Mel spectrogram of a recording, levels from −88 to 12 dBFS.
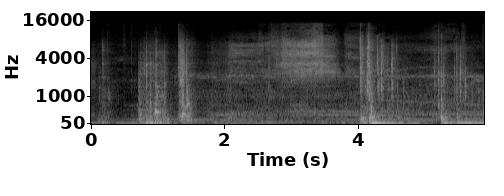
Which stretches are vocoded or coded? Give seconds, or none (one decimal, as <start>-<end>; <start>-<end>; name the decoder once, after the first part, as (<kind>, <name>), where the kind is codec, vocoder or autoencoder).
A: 0.0-2.1 (codec, SNAC); 2.7-3.8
